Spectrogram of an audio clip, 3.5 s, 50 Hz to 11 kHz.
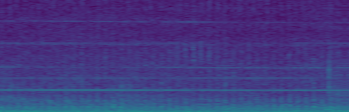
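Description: A Robinson R66 helicopter in X-Plane 11 drones with a steady, loud rotor and turbine roar that stays constant and close, with no voices over it.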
